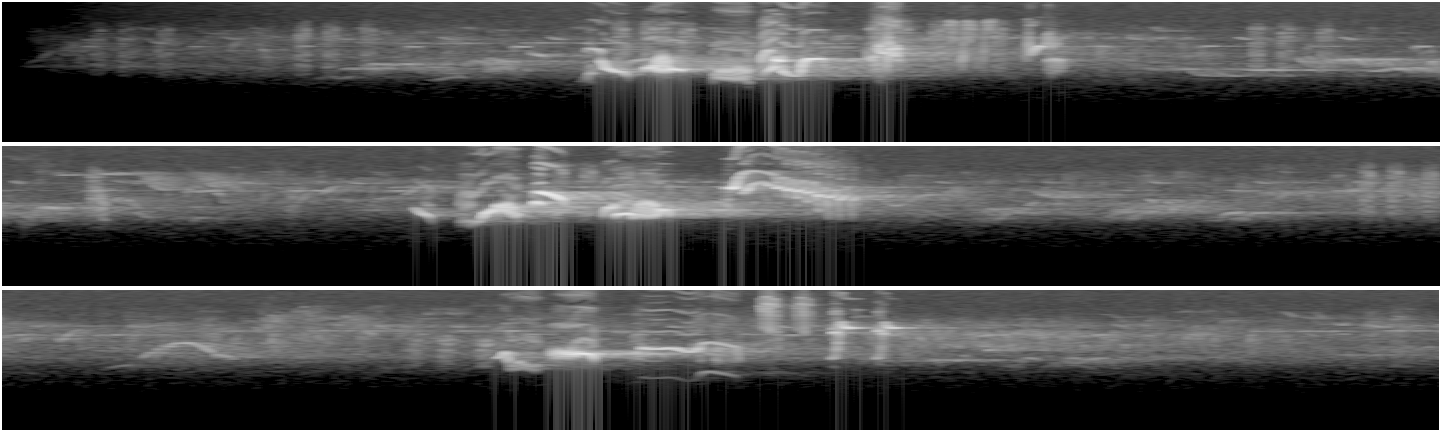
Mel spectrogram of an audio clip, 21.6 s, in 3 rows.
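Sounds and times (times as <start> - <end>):
common blackbird singing: 0.2 - 21.5.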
